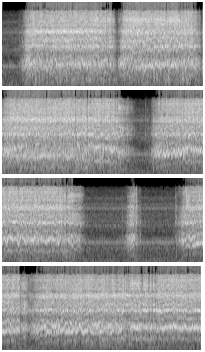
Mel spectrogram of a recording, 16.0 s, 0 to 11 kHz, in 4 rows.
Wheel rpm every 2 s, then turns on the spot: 90, 140, 160, 80, 90, 20, 80, 120.
none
